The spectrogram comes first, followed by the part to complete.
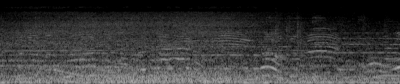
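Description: Voices of people on a beach calling out at a distance, in short rising and falling cries, over a steady low rumble, with faint music.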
